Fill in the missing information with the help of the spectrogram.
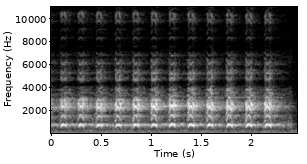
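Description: A Cooper's hawk gives a fast, harsh series of about a dozen nasal 'cak' notes, roughly five each second, steady in pitch and evenly spaced.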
